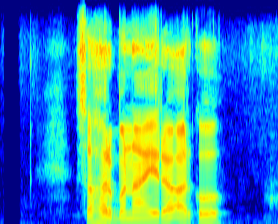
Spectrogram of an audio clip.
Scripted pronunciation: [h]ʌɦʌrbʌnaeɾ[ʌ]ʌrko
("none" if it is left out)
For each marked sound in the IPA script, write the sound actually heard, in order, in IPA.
s, ʌ

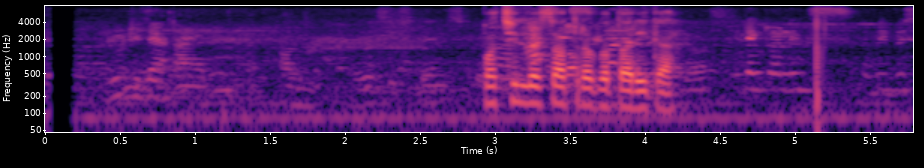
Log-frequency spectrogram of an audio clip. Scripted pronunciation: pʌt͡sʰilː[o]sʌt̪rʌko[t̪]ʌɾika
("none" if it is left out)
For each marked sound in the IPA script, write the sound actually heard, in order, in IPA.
o, t̪

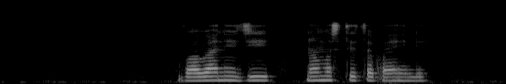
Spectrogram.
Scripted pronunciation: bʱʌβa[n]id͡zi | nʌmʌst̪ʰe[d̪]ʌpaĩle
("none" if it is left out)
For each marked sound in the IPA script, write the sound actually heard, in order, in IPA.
n, t̪

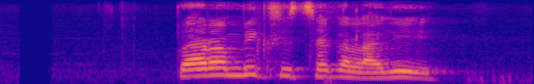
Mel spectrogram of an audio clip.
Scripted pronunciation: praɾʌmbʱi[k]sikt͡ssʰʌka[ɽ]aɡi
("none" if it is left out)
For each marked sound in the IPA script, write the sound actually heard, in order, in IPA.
k, l

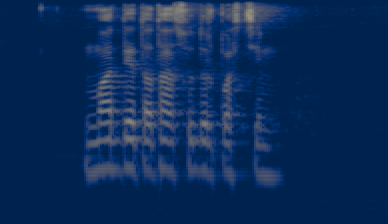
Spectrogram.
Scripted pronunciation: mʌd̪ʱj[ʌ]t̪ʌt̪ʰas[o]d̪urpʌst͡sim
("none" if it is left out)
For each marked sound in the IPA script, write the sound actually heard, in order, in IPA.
ʌ, u

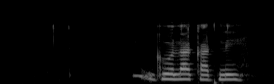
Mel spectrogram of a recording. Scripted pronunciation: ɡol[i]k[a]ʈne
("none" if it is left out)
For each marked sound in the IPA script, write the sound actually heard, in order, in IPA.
a, a

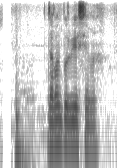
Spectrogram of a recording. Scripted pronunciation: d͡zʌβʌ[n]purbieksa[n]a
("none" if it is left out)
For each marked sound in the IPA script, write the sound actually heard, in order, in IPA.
n, m

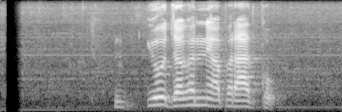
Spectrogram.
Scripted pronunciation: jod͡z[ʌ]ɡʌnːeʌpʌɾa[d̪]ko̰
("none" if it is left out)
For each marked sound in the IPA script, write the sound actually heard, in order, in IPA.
ʌ, d̪

